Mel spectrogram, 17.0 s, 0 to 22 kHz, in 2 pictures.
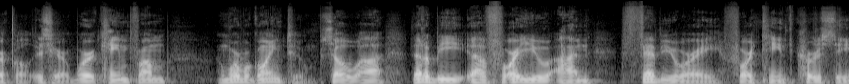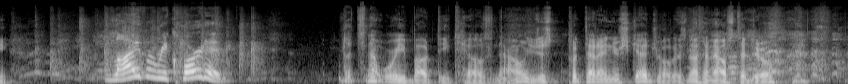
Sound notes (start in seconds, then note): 8.6 some applause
